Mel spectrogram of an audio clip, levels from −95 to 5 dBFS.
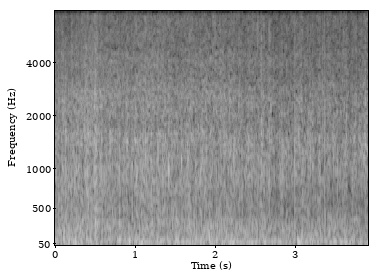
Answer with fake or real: fake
